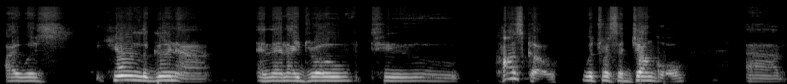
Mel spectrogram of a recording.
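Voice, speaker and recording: A co-host in a casual talk show, speaking in a relaxed, matter-of-fact way. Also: medium pitch, takes it slowly. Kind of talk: casual chat.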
